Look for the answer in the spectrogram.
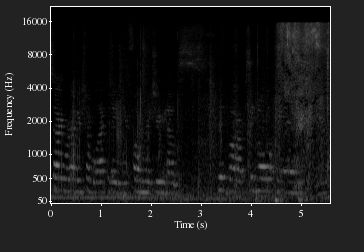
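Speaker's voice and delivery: a soft, slow read of the phone's error text; reading phone message. Retold or imitated. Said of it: "the phone says".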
